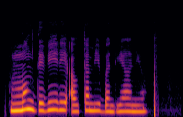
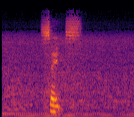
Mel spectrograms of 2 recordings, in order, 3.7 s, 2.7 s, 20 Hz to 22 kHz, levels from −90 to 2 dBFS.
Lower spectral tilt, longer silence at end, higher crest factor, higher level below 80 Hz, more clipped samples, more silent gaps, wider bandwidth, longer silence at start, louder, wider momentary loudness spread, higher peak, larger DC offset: first, -10 dB/octave vs -2 dB/octave; first, 0.55 s vs 0 s; second, 16 dB vs 22 dB; second, -58 dBFS vs -52 dBFS; neither; neither; second, 5 kHz vs 16 kHz; first, 0.2 s vs 0.05 s; about the same, -22 LUFS vs -23 LUFS; second, 13 LU vs 20 LU; about the same, -8 dBFS vs -6 dBFS; neither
